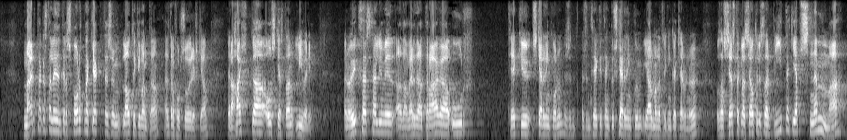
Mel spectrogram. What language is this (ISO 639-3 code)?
isl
